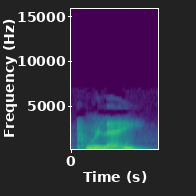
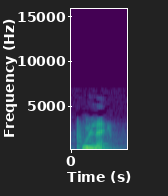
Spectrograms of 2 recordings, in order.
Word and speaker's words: Poulain: Il y a deux noms dans mon nom qui sont des sons rares en anglais. André et, le et Poulain, un, le un. André Poulain. Mon nom de famille, Poulain, est un homonyme du mot poulain qui s'écrit P-O-U-L-A-I-N, qui veut dire le bébé du cheval.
